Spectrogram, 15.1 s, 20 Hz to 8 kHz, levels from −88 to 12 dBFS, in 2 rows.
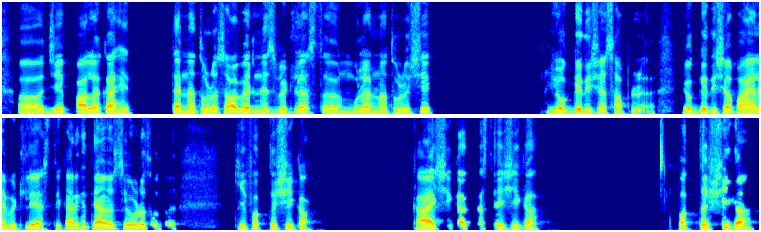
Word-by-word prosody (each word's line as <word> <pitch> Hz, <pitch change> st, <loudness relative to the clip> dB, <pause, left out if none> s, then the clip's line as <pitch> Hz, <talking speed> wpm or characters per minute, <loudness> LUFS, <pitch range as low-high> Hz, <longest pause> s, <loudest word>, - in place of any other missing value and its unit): अ, 105 Hz, 0 st, +1 dB
जे 115 Hz, +3 st, 0 dB
पालक 115 Hz, +4 st, +4 dB
आहेत 105 Hz, -7 st, +3 dB, 0.4 s
त्यांना 130 Hz, +4 st, +3 dB
थोडंसं 135 Hz, -1 st, 0 dB
अवेअरनेस 120 Hz, 0 st, +3 dB
भेटलं 105 Hz, 0 st, 0 dB
असतं 100 Hz, +2 st, -3 dB
आणि 100 Hz, 0 st, -7 dB
मुलांना 110 Hz, +3 st, 0 dB
थोडीशी 110 Hz, -1 st, -3 dB
एक 105 Hz, -, -4 dB, 1.2 s
योग्य 120 Hz, +3 st, +4 dB
दिशा 125 Hz, 0 st, -1 dB
सापड -, -, -5 dB, 0.4 s
योग्य 115 Hz, +3 st, +3 dB
दिशा 125 Hz, +1 st, +1 dB
पाहायला 115 Hz, 0 st, +3 dB
भेटली 105 Hz, -1 st, -1 dB
असती. 95 Hz, -1 st, -1 dB
कारण 110 Hz, +4 st, +1 dB
की 140 Hz, -, -5 dB
त्यावेळेस 135 Hz, +3 st, +3 dB
एवढंच 140 Hz, +1 st, +2 dB
होतं 485 Hz, -, -7 dB, 0.6 s
की 140 Hz, -, -2 dB
फक्त 130 Hz, +3 st, -3 dB
शिका. -, -, -1 dB, 1.1 s
काय -, -, +6 dB
शिका? -, -, -1 dB
कसं 130 Hz, -1 st, -4 dB
शिका? 120 Hz, +1 st, -1 dB, 1.4 s
फक्त 120 Hz, +5 st, 0 dB
शिका! 140 Hz, -6 st, +4 dB
120 Hz, 140 wpm, -23 LUFS, 105-130 Hz, 1.4 s, काय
